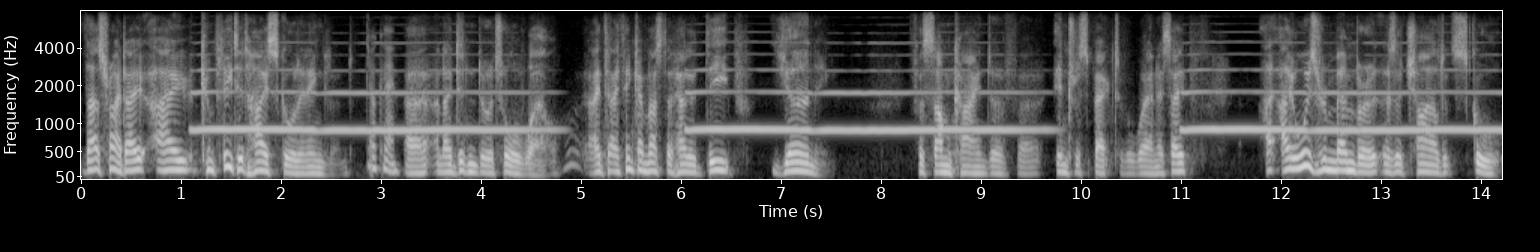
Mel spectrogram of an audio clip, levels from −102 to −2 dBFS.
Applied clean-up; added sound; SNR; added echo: none; Wind instrument, woodwind instrument; 6 dB; none.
